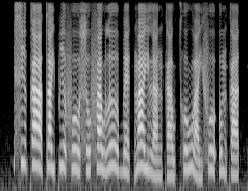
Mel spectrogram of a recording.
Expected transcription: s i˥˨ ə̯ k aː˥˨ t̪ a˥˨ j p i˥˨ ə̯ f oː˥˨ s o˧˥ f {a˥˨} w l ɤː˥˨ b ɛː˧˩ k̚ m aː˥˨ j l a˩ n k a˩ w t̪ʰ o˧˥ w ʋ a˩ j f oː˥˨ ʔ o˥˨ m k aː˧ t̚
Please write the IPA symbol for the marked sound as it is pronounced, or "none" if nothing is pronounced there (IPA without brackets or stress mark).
a˥˨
